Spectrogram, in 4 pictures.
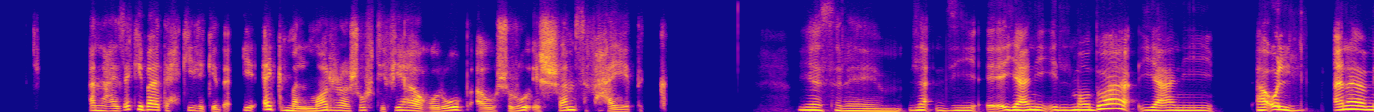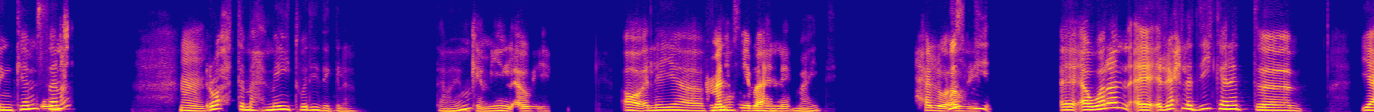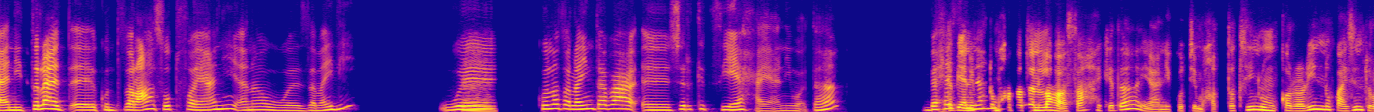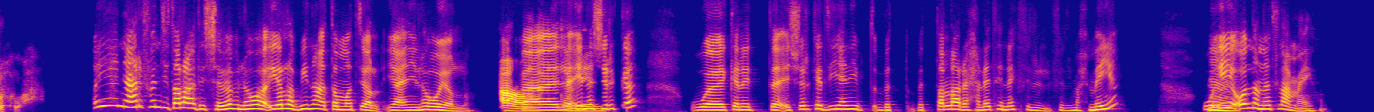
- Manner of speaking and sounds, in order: tapping
- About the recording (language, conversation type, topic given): Arabic, podcast, إيه أجمل غروب شمس أو شروق شمس شفته وإنت برّه مصر؟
